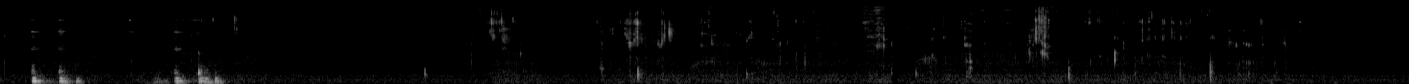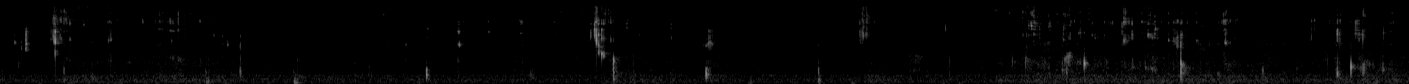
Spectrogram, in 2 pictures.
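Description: Close-miked chewing of raw tuna sashimi, with wet mouth clicks and smacks coming in irregular clusters. A few low knocks in the first two seconds.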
